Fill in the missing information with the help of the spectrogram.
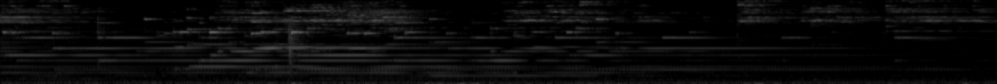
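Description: Faint metal chimes ringing: clear bell-like notes at many pitches struck one after another and left to ring on over each other, with a high shimmer above them.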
